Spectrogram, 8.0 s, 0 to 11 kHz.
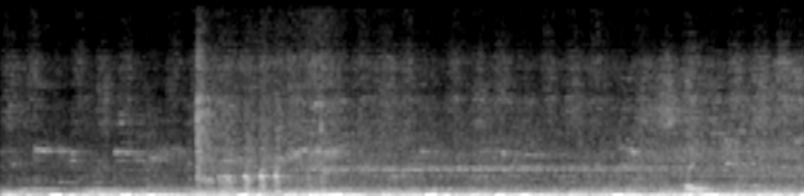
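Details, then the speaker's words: Toyota Innova 2.8 diesel, after repairing the alternator and refitting the drive belt to fix a noisy worn pulley and a lit battery warning; even low idle with a steady beat, noise gone, and no squeal or chirp. "Ayan, okay na mga paps ano, nawala na nga yung ingay tsaka smooth na yung pinakatakbo nung makina."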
